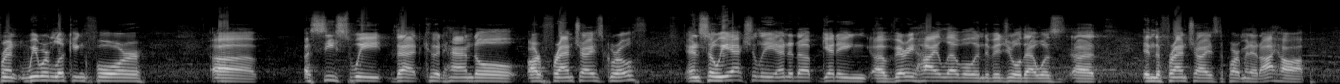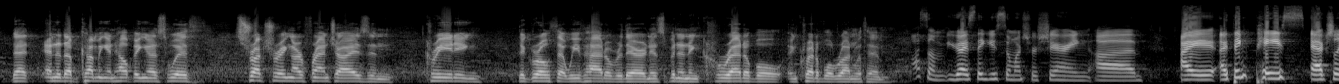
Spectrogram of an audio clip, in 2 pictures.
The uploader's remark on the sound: Made the journey to the Valley of the Sun to visit real estate rookies for a live podcast recording. Live Q&A.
